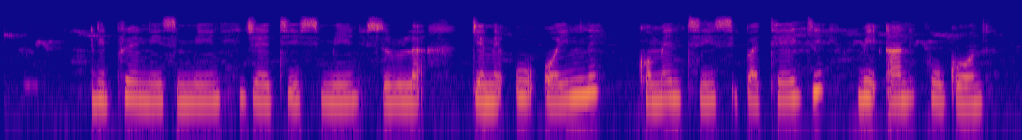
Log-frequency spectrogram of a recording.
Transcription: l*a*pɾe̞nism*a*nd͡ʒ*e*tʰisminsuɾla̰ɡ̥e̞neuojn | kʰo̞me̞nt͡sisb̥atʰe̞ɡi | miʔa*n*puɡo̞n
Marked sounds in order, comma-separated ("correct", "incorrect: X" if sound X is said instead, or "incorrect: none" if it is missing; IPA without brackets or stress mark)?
incorrect: i, incorrect: i, correct, correct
